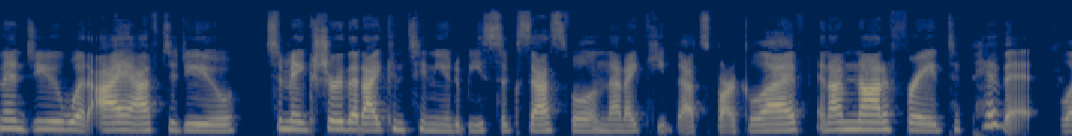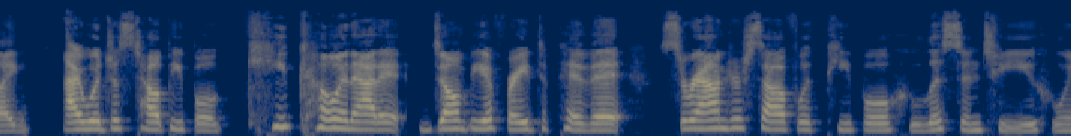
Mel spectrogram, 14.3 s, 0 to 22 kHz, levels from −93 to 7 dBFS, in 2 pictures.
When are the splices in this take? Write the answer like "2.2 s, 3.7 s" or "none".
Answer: 7.1 s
